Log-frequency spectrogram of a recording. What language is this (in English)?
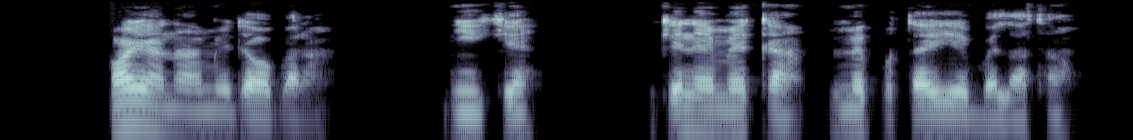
Igbo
